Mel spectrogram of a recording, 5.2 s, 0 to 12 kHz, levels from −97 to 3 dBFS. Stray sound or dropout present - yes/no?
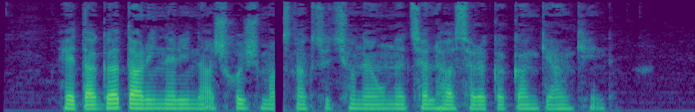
yes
